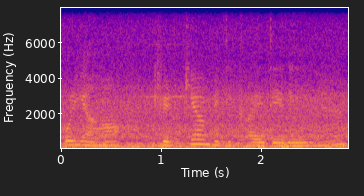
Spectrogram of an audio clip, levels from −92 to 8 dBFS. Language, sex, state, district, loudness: Hindi, female, Punjab, Pathankot, -16 LUFS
